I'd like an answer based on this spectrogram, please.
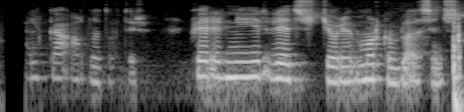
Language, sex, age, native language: Icelandic, female, 15, Icelandic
